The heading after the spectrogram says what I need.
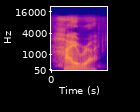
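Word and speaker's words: ḥayra: That's pronounced hyra.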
